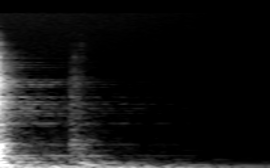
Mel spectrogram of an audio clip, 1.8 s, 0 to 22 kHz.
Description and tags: A piece of wood thrown into the piano, recorded with Tascam DP008.
Marteaux du piano frappant un vulgaire bout de bois placé dans les cordes du piano, capté par le brave Tascam DP008.
detuned, prepared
